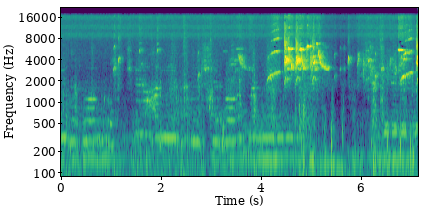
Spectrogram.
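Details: A tamed European goldfinch (Carduelis carduelis) singing bright, tinkling twitters and quick high chirps, busiest in the second half, over a steady low droning hum.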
